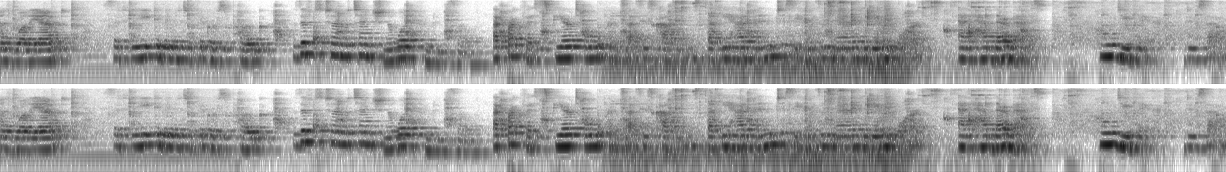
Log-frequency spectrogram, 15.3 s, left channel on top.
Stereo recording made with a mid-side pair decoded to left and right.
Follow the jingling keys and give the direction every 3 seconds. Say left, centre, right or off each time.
off, off, right, centre, centre.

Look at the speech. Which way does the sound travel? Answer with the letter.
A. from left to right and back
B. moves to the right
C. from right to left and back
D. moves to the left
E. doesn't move
B.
